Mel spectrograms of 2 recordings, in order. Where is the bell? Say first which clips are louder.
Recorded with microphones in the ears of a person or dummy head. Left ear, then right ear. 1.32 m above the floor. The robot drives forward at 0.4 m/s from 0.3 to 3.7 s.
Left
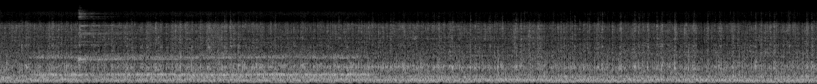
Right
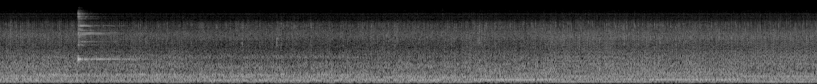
Right 3 dB; 40° right (ahead or behind), 0.8 m; by 1.2 s 45° right (ahead or behind), 0.7 m.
